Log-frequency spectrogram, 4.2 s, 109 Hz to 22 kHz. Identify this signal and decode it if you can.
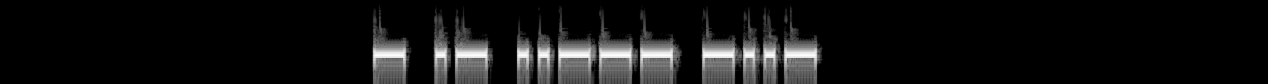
Morse code, heard as a keyed tone, about 36 wpm, 700 Hz. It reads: TA2X
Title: DXCC-100 Call Signs - 4 Characters - Repeated 3x - 35wpm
